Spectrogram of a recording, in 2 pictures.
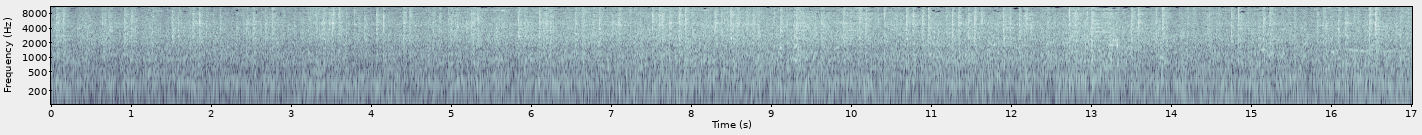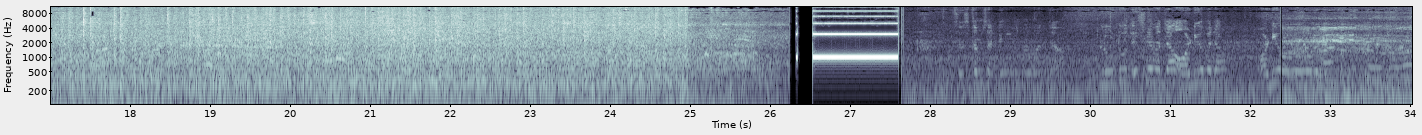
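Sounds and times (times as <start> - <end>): wheel clatter: 0.0 - 25.2
freight train rumbling past: 0.0 - 26.2
loud steady test tone beep: 26.5 - 27.7.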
